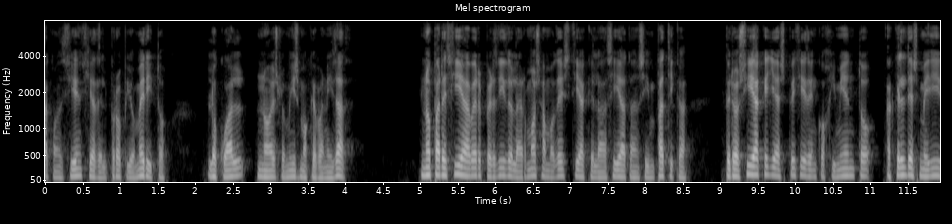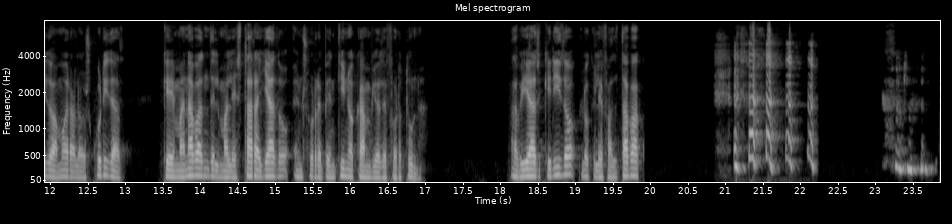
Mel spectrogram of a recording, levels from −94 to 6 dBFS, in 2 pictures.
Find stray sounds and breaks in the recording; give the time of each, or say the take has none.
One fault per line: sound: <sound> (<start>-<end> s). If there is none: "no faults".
sound: laugh (20.9-22.3 s)
sound: laugh (23.1-23.8 s)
